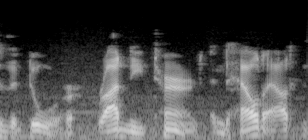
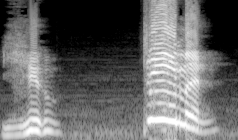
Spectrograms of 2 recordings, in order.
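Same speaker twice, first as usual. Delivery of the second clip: high screamed accusation; horrified accusation; 14 semitones higher, 20 dB louder, slower than usual. A narrator's reading. Millie accuses Barry before fleeing, screaming. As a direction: scream it in horror.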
